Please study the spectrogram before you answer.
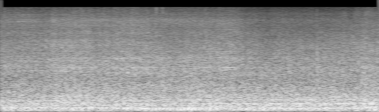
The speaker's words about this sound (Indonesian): gue sentimen sih gue kalau sama, sama motor-motor berisik kayak gitu tuh apa apa apa yang yang lu mau lu lu minta pengakuan siapa lu lu minta pengakuan siapa di jalan umum lu geber minta pengakuan siapa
